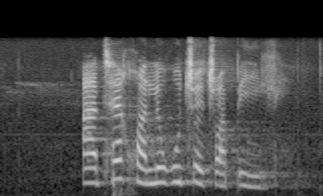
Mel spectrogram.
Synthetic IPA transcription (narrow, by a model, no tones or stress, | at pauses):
atʰɛk͡xʰwalɪɣʊt͡ʃʼwet͡ʃʼwapʼɪːlɪ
